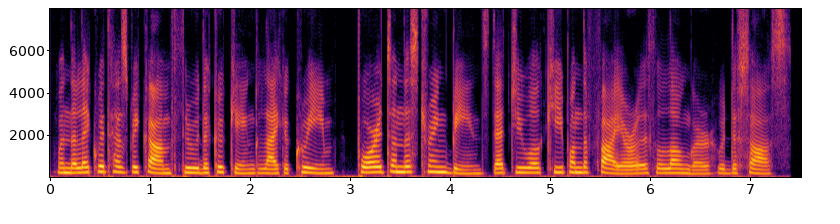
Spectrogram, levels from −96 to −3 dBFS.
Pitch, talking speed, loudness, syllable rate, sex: 215 Hz, 240 wpm, -17 LUFS, 5.3 syllables/s, female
